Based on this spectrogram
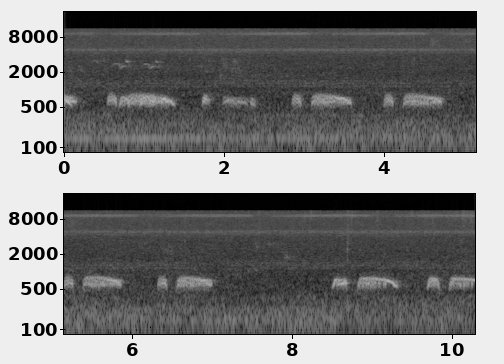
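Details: Rapid, quick-paced cooing from a wild-caught field spotted dove: around a dozen soft, hollow coos mixing short and drawn-out notes, a brief gap near the end before two more, over low steady background hum.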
